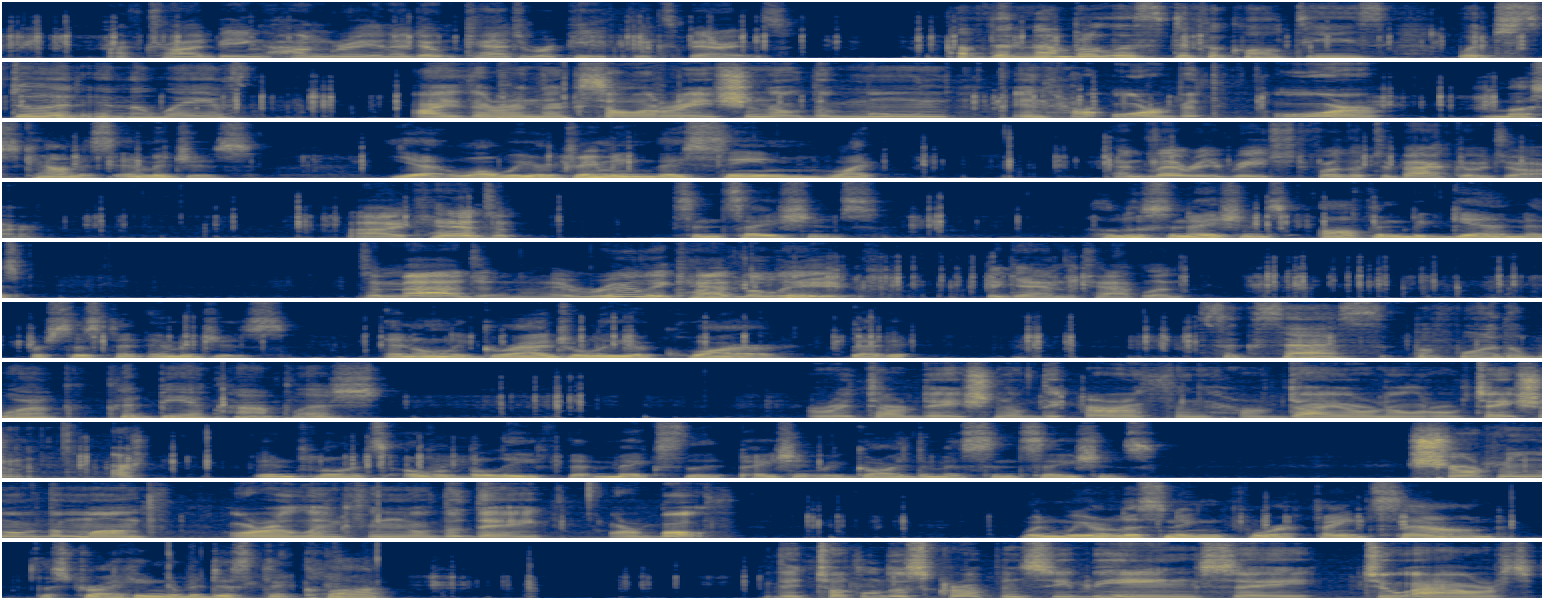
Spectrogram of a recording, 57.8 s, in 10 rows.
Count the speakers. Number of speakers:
4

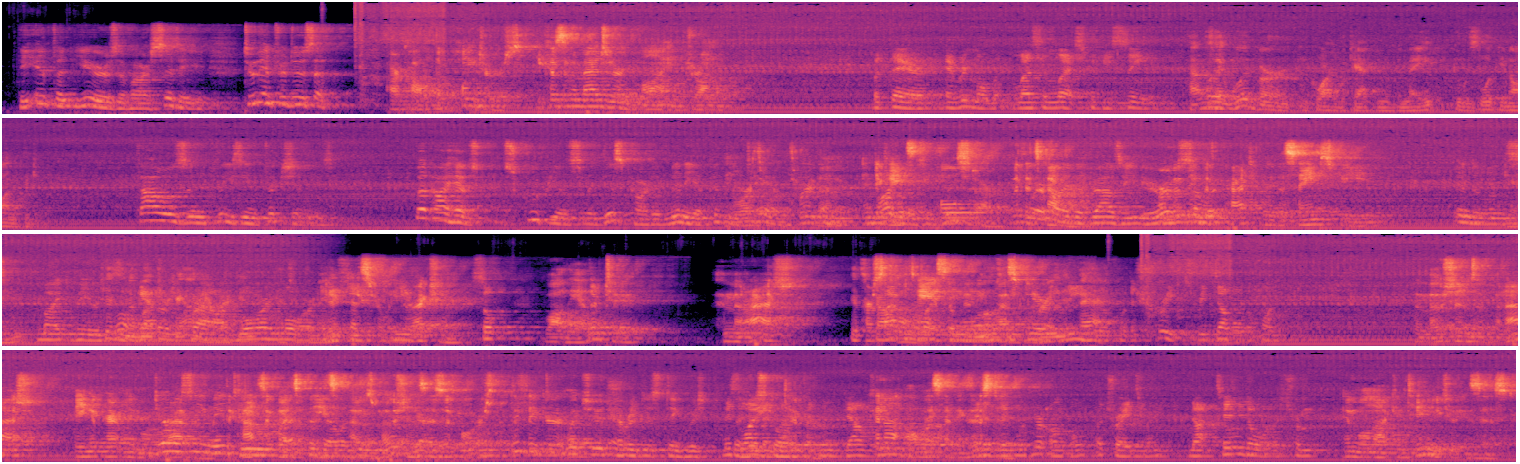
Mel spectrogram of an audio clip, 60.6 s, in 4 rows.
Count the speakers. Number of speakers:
4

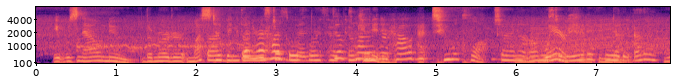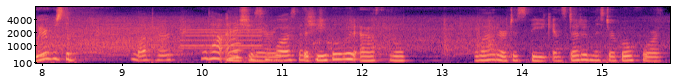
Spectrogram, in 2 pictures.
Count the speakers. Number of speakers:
3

